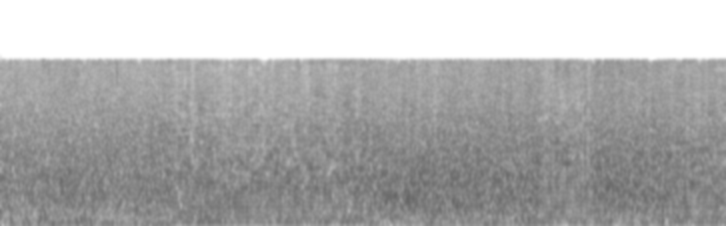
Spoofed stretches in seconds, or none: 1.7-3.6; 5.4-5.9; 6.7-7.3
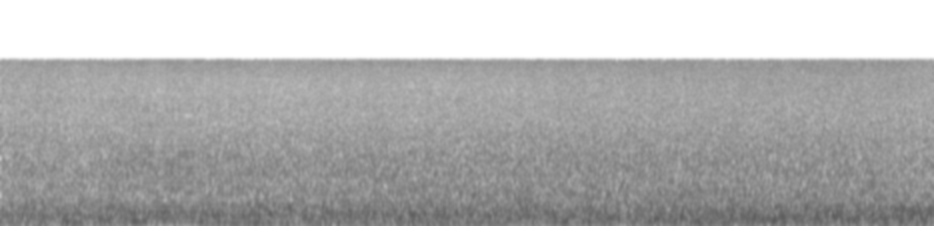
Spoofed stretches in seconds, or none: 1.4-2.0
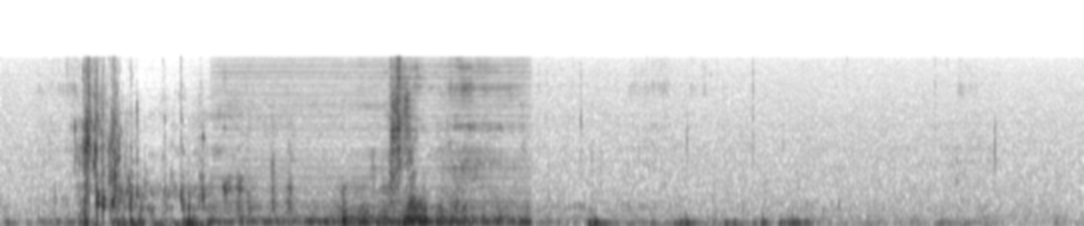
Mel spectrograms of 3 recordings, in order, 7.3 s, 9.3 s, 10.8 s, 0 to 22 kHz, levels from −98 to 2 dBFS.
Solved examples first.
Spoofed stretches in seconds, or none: 2.1-5.3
